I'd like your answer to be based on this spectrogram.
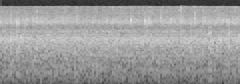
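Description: A mountain stream, a tributary of the Little River on the North and South Twin trail in New Hampshire, flows beneath a small footbridge crossing, giving a brief, steady rushing hiss at moderate volume.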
